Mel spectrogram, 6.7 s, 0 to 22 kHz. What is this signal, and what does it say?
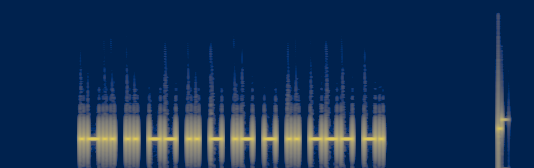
Morse code, heard as a keyed tone, about 25 wpm, 690 Hz. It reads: LIMITATION
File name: 10 Letter Words - First 3 Letters Given - 25wpm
